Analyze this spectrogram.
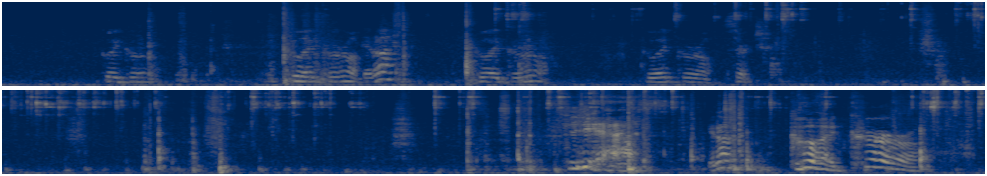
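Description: A woman talks calmly and encouragingly to a dog nearby.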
